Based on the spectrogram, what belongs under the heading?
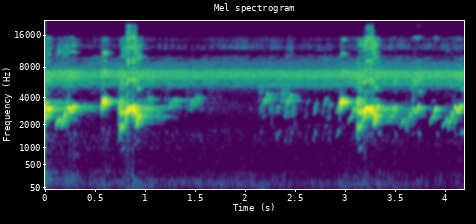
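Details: Sooty-headed bulbuls, wild birds drawn to a decoy in West Lampung, Indonesia: two short bursts of bright, slurred chirps and quick squeaky notes, separated by about two seconds of near silence.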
